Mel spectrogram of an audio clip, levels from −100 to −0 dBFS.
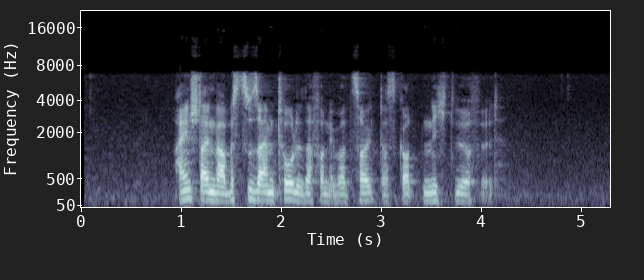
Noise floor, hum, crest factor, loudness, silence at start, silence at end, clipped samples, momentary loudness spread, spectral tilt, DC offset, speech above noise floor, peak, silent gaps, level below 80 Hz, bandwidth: -59 dBFS; none; 22 dB; -21 LUFS; 0.95 s; 1.2 s; under 0.1%; 11 LU; -4.5 dB/octave; under 0.1%; 39 dB; -2 dBFS; none; -62 dBFS; 7.2 kHz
